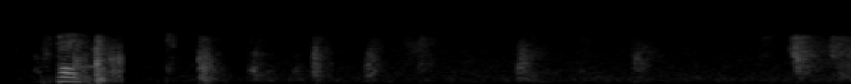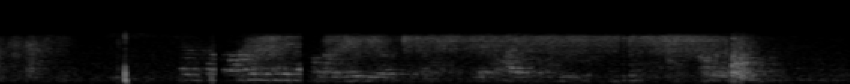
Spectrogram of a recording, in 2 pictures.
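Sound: door being opened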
